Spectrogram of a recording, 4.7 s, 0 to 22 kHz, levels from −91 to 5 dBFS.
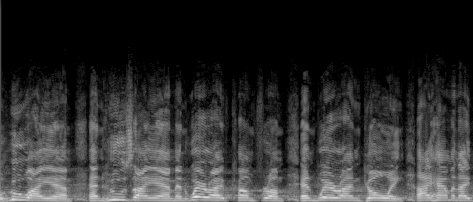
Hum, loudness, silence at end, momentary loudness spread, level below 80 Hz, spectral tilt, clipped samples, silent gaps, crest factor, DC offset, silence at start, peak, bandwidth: none; -18 LUFS; 0 s; 4 LU; -60 dBFS; -3 dB/octave; under 0.1%; none; 16 dB; 0.4%; 0 s; -2 dBFS; 13.5 kHz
